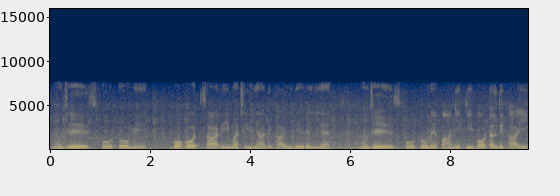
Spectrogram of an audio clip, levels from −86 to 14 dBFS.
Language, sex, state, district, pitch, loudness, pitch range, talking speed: Hindi, male, Madhya Pradesh, Katni, 115 Hz, -18 LUFS, 105-125 Hz, 120 wpm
